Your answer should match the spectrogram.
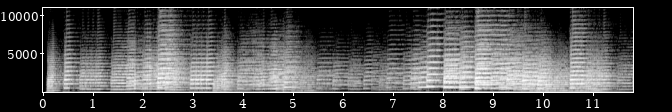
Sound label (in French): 2 trompettes; c'est mon robot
